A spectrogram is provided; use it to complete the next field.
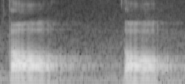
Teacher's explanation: زبان کی نوک ثناء الیہ کی جڑ سے جب لگتی ہے تو تا ادا ہوتا ہے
